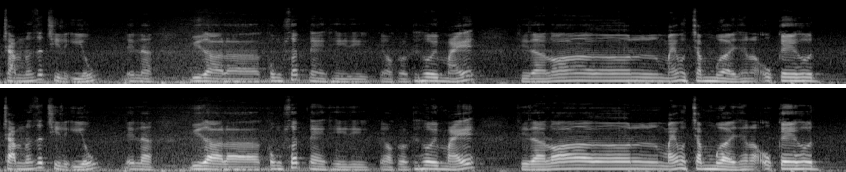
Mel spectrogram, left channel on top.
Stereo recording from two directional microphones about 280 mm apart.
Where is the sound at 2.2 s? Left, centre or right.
Right.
